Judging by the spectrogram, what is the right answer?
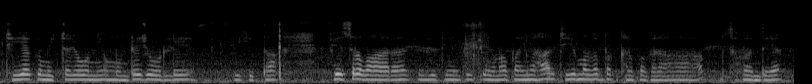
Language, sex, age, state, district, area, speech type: Dogri, female, 18-30, Jammu and Kashmir, Samba, rural, spontaneous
